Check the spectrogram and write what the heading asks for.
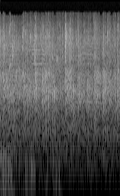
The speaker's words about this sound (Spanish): ¿Cuántos se atreven a darle un aplauso al Rey de Reyes y Señor de Señores?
